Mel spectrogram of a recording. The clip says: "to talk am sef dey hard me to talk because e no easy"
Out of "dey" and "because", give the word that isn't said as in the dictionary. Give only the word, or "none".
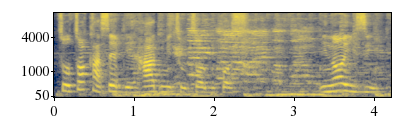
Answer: because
